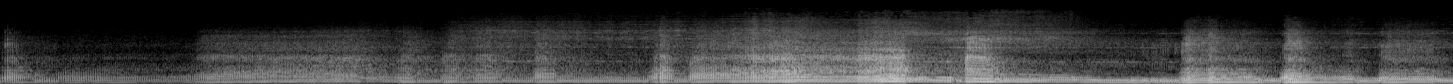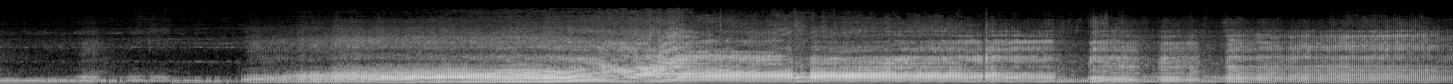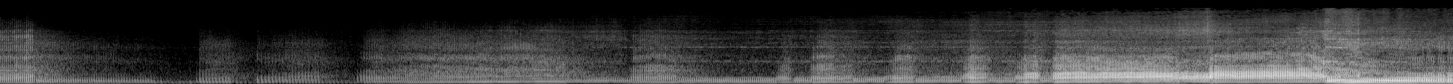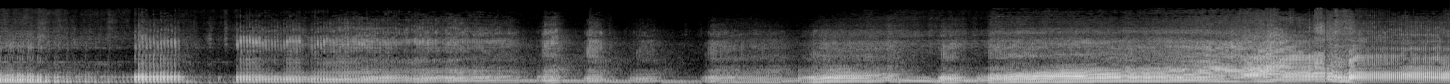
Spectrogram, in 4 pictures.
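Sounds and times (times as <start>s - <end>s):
atv engine revving: 0.0s - 58.0s.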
